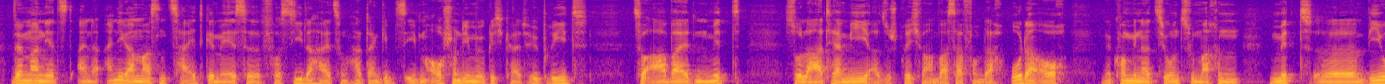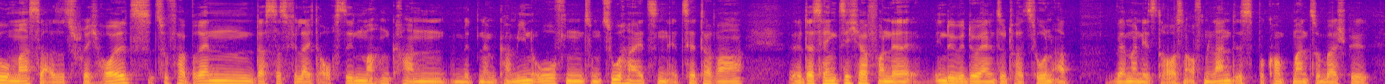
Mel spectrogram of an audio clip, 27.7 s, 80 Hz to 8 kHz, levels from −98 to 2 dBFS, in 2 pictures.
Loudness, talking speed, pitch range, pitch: -20 LUFS, 160 wpm, 90-100 Hz, 95 Hz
